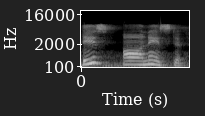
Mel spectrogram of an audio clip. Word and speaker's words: dishonest: Clever and dishonest. This is, you have to pronounce this as, here H is silent, so you have to pronounce this as honest. O. Dishonest.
